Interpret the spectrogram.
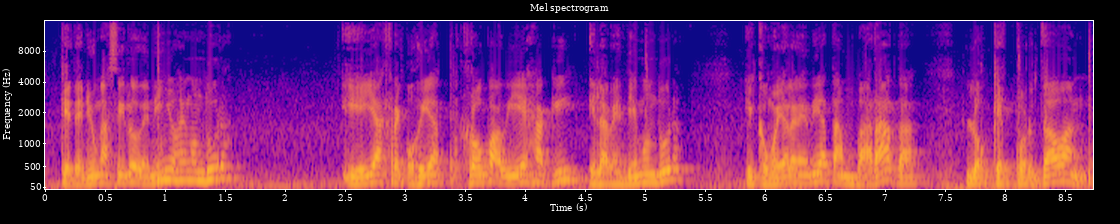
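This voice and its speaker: A male preacher gives a homily to his congregation in a slightly higher-than-usual voice. He leans on repeated rhetorical questions, slowing to stress key words and then rushing through asides. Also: a little mellow. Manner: emphatic, repeats rhetorical questions, shifts between slow stress and quick asides.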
